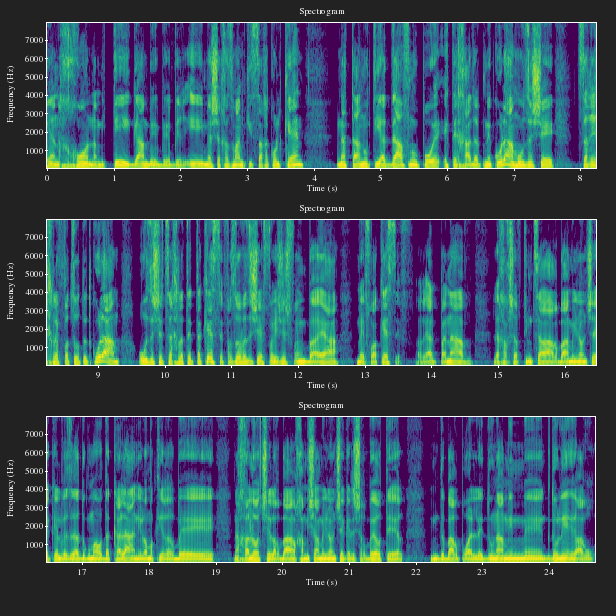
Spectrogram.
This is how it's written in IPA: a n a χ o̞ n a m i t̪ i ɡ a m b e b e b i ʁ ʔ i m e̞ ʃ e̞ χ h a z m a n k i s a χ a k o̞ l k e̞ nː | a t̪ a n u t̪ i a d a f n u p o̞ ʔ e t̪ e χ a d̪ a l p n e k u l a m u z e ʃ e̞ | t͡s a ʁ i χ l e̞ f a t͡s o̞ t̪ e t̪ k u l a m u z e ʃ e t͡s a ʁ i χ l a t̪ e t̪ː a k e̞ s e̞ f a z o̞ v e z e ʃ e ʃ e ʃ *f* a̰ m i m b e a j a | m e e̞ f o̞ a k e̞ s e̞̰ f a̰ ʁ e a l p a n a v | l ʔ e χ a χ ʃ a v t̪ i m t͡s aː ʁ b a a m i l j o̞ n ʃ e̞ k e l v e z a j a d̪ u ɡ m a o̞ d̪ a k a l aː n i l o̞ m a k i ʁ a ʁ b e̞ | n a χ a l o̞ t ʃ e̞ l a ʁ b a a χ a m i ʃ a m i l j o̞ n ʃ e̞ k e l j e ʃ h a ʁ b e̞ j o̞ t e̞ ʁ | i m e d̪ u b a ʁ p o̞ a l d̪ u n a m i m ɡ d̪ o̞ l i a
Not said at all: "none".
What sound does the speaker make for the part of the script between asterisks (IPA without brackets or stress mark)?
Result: f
